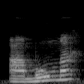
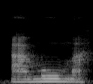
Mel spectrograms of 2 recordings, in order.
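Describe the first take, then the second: First: The pitch stays level without dropping. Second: The pitch drops on the a sounds. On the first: The speaker calls it wrong. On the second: The speaker calls it right.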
